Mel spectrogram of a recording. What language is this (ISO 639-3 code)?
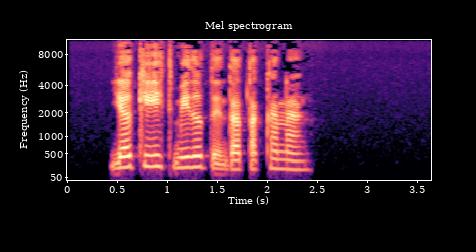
zoc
